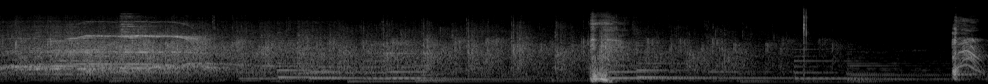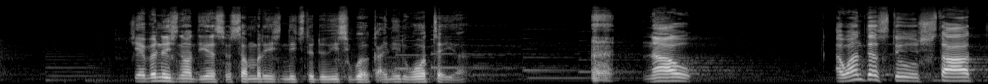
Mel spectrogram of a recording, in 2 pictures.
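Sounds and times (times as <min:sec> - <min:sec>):
audience applauding: 0:00.0 - 0:08.6
speech: 0:11.2 - 0:14.7, 0:16.4 - 0:16.9, 0:18.2 - 0:19.7.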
